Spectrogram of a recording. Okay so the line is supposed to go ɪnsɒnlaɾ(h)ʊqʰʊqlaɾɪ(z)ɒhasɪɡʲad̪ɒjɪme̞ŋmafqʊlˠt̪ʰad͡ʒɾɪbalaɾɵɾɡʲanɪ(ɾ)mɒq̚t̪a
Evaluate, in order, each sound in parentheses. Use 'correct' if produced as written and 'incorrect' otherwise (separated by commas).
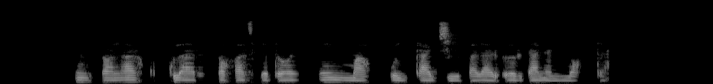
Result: correct, incorrect, incorrect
